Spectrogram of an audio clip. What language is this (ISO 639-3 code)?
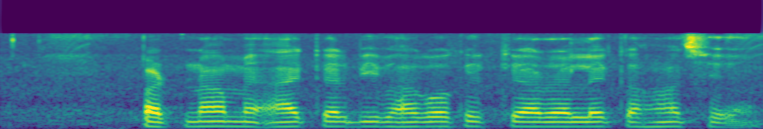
mai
